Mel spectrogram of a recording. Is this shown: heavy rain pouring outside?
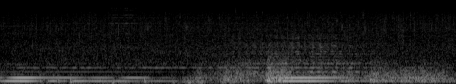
yes

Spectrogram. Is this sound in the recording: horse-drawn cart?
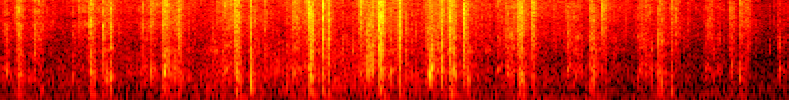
yes

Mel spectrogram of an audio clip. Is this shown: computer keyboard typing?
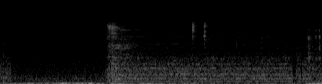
yes

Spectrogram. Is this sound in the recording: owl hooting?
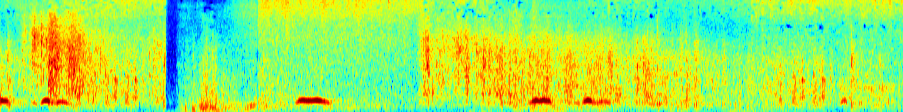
yes

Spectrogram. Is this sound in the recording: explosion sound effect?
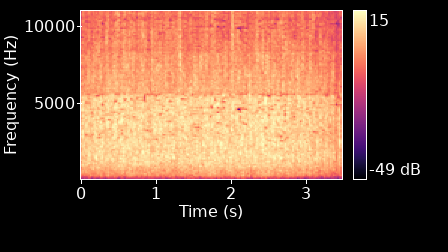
no

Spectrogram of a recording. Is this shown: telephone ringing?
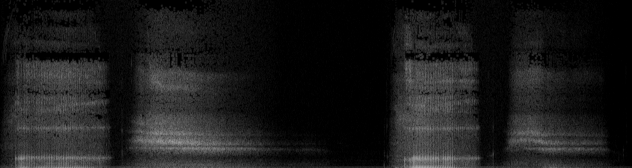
no

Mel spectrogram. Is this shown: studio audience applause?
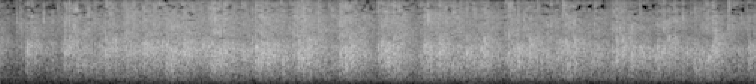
yes

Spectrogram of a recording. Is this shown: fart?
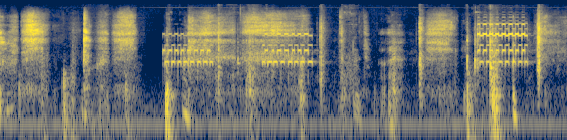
no

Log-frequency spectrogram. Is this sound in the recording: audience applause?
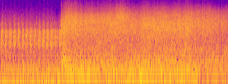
no

